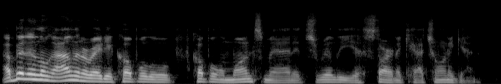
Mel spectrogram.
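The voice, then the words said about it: New York accent. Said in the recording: “You said it with that New York accent.”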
